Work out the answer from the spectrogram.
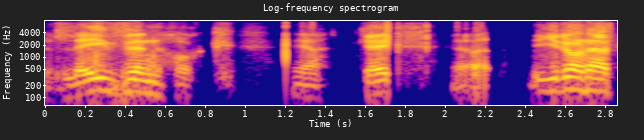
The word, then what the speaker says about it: Leeuwenhoek: She even got the V in there. Leeuwenhoek.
